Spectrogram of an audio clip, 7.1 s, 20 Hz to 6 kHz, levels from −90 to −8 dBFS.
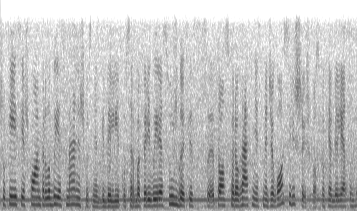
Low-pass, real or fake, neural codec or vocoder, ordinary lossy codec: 5.4 kHz; real; none; Opus, 64 kbps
